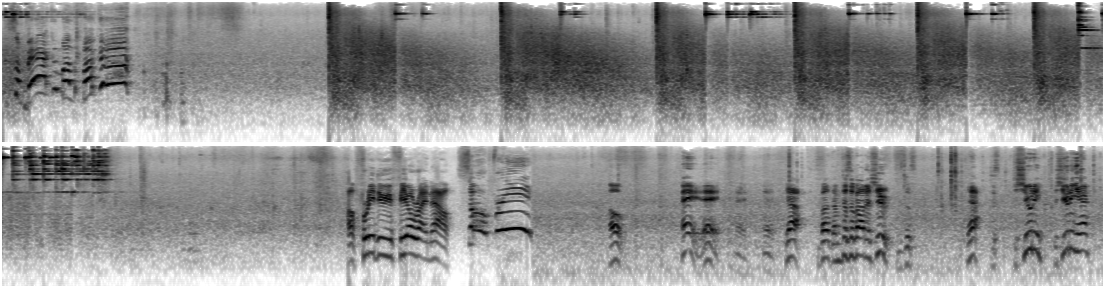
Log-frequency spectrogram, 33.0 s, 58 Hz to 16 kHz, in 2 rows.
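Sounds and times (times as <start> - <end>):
rifle shots: 4.9 - 6.8, 7.4 - 16.4
ringing metallic ping: 16.1 - 18.4
short metallic clinks: 16.1 - 18.4.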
